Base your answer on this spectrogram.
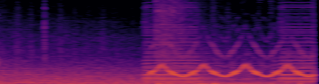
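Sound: car alarm going off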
